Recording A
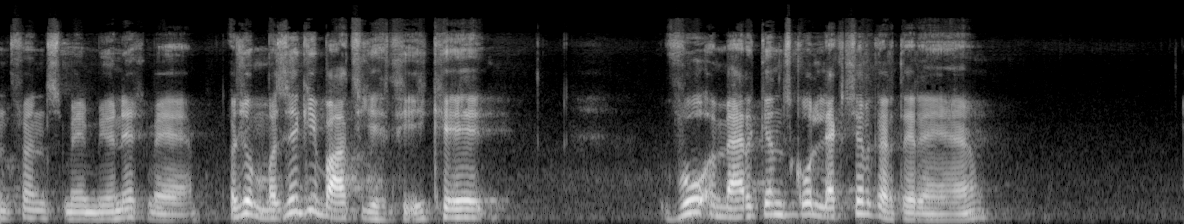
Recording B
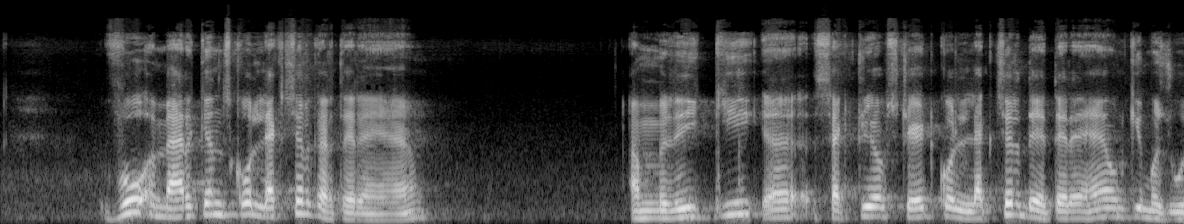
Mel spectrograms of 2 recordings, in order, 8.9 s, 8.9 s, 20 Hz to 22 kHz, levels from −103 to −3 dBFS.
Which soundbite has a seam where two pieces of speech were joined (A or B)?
A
